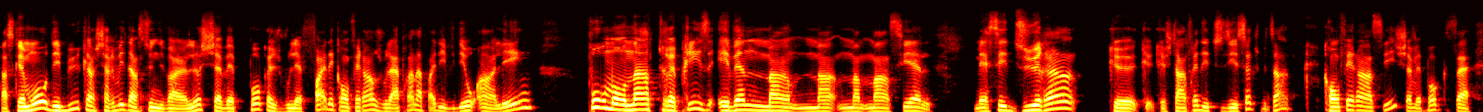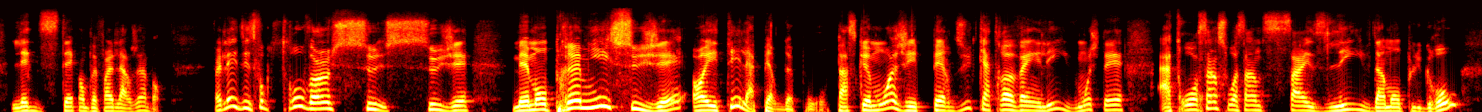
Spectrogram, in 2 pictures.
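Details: French-speaking adult man, self-described stutterer who says he stutters quite a lot and that it becomes more noticeable as the interview goes on; stuttering.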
